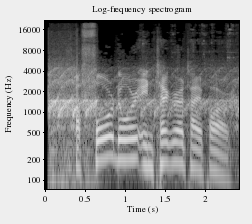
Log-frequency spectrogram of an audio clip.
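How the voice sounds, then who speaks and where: A man with a high voice and lively intonation speaks at a measured pace, though the highs are cut off. He's a car vlogger doing an enthusiastic, slangy, casual walk-around at a noisy outdoor car meet, with vehicle sounds, cars, and a car alarm that beeps now and then.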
